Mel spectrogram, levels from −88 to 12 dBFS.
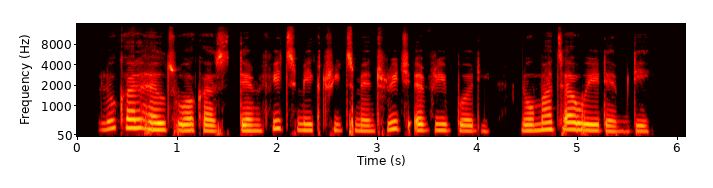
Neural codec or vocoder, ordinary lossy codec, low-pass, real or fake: vocoder, 44.1 kHz, 128 mel bands every 256 samples, BigVGAN v2; none; 14.4 kHz; fake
